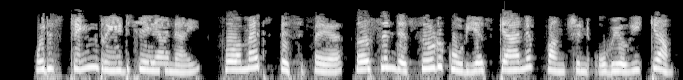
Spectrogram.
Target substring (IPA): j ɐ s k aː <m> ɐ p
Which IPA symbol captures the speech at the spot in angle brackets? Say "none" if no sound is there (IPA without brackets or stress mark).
n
